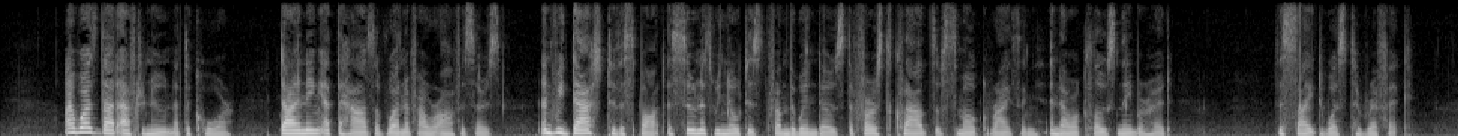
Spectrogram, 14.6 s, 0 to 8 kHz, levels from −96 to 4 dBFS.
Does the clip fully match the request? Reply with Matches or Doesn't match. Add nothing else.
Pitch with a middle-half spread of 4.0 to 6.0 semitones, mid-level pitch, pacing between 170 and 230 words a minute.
Doesn't match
